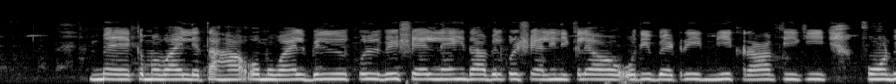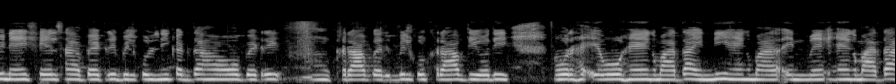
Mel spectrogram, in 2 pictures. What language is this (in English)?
Dogri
